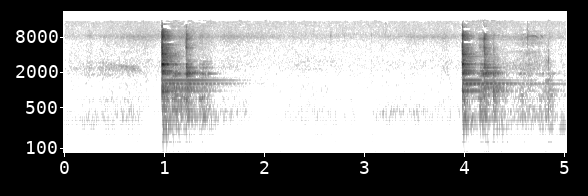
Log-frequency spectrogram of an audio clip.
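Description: Metal parts clink and tap as they are handled.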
